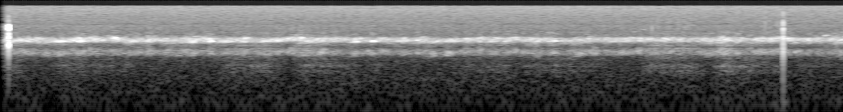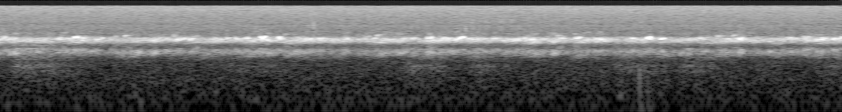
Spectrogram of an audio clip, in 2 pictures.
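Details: Chorus of frogs on the shores of the Big River in Mendocino: a dense, steady mass of overlapping, rapid croaks.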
